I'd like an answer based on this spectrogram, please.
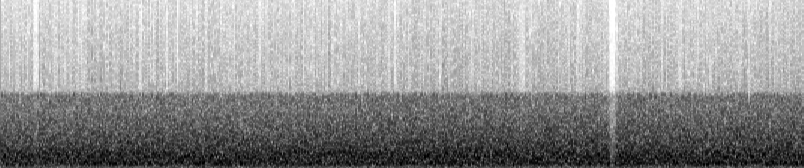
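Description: Steady, loud rush of falling water from a waterfall, unbroken except for a brief dropout about four seconds in.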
